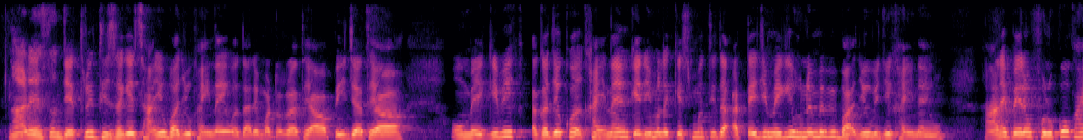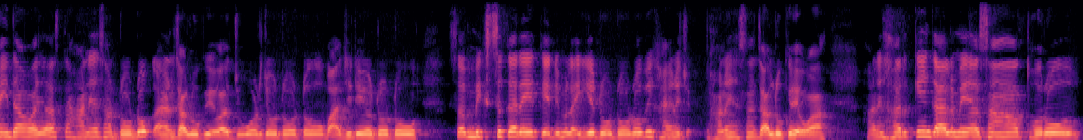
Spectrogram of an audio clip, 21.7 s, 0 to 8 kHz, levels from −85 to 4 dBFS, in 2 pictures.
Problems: none marked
